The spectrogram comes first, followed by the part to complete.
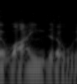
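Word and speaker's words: wind: 운드 와 운데 경우에는 와인드 에 과거형으로 자 이거 이제 윈드 하고 스펠링은 같애 근데 와인드 라고 읽어요 애초 외각에서 바람을 말할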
